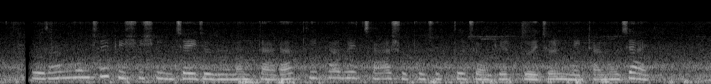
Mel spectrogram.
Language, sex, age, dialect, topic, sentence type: Bengali, female, 25-30, Standard Colloquial, agriculture, question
